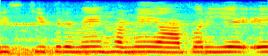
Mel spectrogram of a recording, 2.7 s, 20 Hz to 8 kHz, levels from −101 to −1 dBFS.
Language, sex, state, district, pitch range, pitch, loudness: Hindi, female, Uttar Pradesh, Shamli, 255-265 Hz, 260 Hz, -13 LUFS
